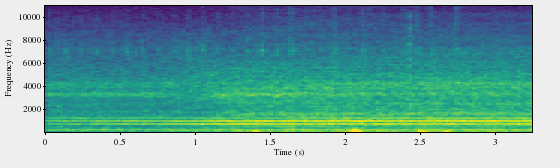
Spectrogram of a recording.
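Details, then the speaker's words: Former inspection terminal PC powered on: steady loud fan hum with constant tones, no speed change, nothing on screen; fan runs flat out at power-up, cause unknown. "spinning nothing's happening in the screen it sounds like it's very upset"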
